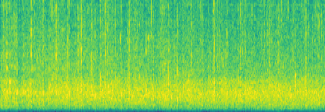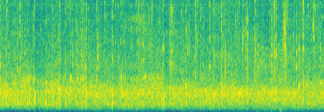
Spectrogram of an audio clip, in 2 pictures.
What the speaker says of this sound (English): Let's give Joan another round of applause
